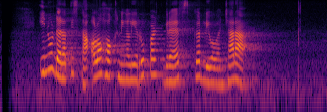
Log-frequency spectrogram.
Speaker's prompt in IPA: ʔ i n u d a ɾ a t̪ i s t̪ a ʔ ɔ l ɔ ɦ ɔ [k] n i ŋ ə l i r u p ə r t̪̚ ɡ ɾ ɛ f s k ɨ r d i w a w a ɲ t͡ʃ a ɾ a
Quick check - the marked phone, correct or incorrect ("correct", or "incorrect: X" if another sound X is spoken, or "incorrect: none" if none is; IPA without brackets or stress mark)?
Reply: correct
